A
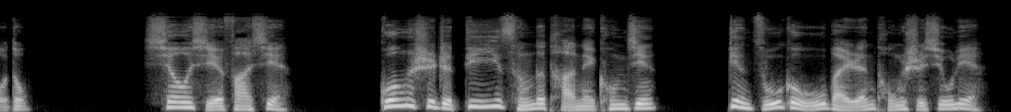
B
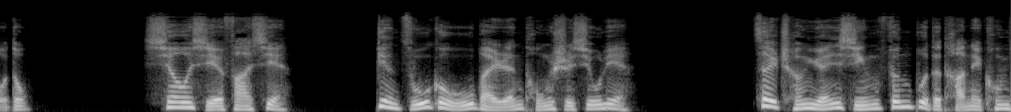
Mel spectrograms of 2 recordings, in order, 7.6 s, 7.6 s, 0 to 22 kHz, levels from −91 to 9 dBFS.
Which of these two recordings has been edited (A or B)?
B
